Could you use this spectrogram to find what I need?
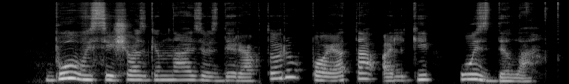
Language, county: Lithuanian, Kaunas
